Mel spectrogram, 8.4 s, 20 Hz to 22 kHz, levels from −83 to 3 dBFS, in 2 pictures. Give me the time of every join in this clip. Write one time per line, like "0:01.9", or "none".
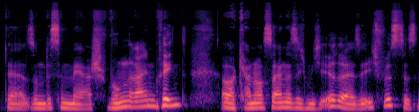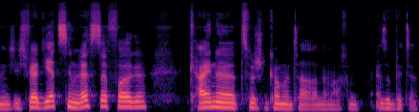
none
